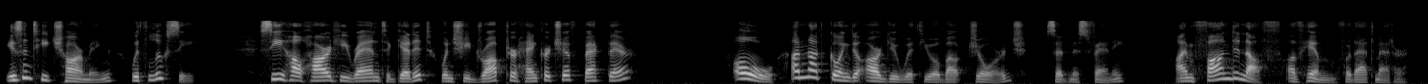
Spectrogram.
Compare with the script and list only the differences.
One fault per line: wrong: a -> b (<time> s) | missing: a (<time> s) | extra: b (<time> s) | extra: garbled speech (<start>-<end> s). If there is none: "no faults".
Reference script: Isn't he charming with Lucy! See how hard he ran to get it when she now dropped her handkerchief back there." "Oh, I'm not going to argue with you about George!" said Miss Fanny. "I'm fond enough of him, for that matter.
missing: now (4.7 s)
